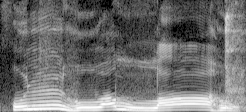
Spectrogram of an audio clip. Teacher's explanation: बाज़ बच्चे जो है ना वो हा की अदायगी थोड़ी सी कम करते हैं या कमज़ोर करते हैं, तो याद रखिए अल्लाहु की हा जो है वाज़े करना है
